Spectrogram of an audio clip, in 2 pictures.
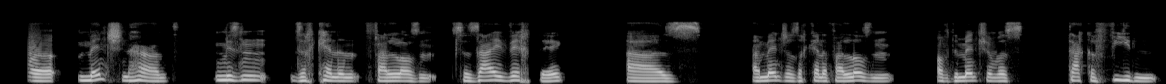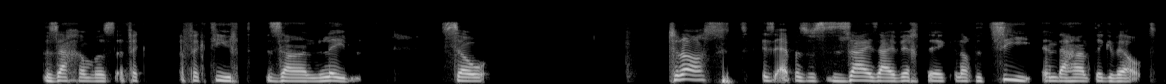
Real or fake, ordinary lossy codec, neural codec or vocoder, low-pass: real; none; none; 7.2 kHz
